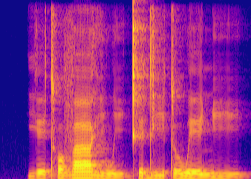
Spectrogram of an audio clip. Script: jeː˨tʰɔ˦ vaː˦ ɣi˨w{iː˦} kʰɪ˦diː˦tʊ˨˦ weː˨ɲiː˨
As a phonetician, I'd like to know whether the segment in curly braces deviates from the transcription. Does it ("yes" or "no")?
yes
